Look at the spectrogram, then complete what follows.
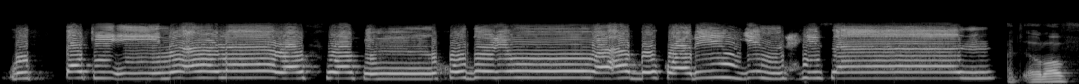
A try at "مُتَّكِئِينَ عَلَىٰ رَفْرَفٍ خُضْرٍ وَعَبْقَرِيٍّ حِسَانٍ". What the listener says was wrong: रफिन पे गुन्ना नहीं करना और दूसरा खुद कलकला नहीं करना दुआद पर मुत्तकीन अला रफरफिन खुद्रिन व अबकरिय्यिन हिसान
